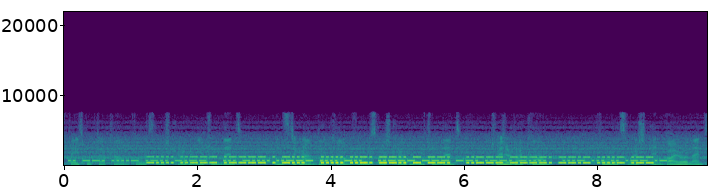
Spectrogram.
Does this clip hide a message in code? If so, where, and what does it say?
Yes: Morse code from 0.0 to 9.1 s, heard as two keyed tones, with fading and speech in English. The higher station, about 33 wpm, 700 Hz: IG4LY S62HD 2OGP6 VSIWA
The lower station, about 33 wpm, 410 Hz: 621EB 5FZTG 29Q4W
